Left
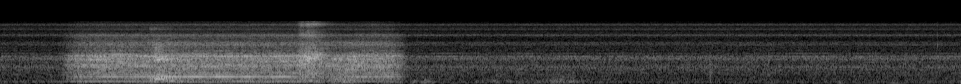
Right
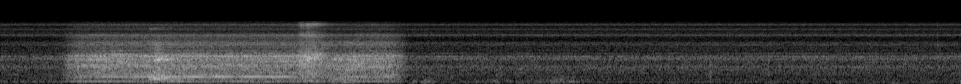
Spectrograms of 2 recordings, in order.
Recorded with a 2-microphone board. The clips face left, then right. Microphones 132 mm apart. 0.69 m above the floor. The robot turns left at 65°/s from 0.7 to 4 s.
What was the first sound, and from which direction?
A cough, 50° right.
